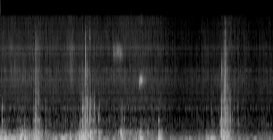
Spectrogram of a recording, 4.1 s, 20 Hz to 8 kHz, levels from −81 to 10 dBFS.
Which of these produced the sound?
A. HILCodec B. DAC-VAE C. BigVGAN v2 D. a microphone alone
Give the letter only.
C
